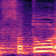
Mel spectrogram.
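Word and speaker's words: फ़ुतूर: सर इसके correct pronunciation क्या है, फतूर या फितूर? फतूर फे के ऊपर पेश है, ये बड़ी आम बात है, फे के ऊपर पेश है फतूर, क्योंकि मैं भी फतूर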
